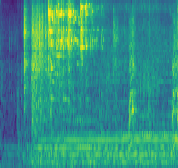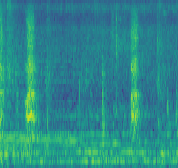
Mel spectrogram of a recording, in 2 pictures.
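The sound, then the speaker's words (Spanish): A watchman's dog, Rocky, barks repeatedly and loudly in an abandoned ruin, sharp yelps over a steady hum of background noise, with a brief crash near the start. “¿Quién va a venir aquí, a esta ruina abandonada, a molestar a un pobre vigilante y su perro cuando se está jugando la Copa del Rey, eh?”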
